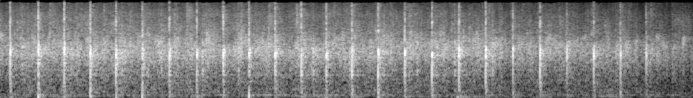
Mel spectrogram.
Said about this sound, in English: and I think they deserve an applause.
